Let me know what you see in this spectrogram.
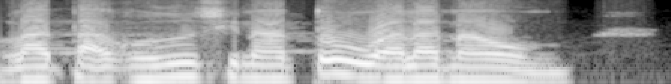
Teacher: tanwin bertemu wawu kan idgham bihuna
